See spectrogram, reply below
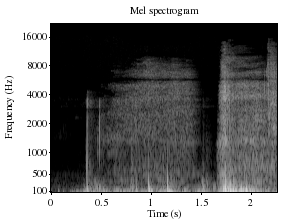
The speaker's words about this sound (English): No, no, I know which name it is. I know that breath.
